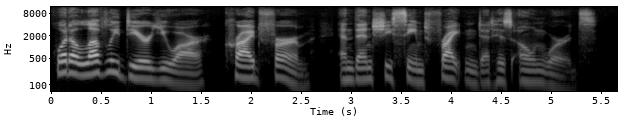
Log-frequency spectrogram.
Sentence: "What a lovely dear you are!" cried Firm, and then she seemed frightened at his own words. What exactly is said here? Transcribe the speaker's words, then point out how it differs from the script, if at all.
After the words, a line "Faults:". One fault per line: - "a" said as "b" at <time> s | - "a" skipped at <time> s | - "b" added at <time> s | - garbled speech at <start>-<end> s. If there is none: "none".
"What a lovely dear you are!" cried Firm, and then she seemed frightened at his own words.
Faults:
none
